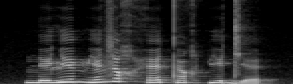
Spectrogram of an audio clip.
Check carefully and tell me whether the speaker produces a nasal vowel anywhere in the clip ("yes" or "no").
yes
